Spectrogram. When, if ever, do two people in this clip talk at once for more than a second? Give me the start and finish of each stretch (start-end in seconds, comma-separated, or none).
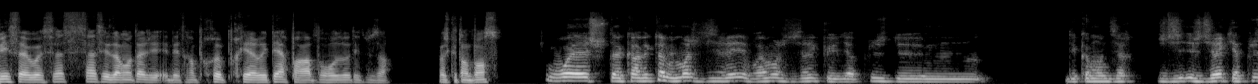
none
